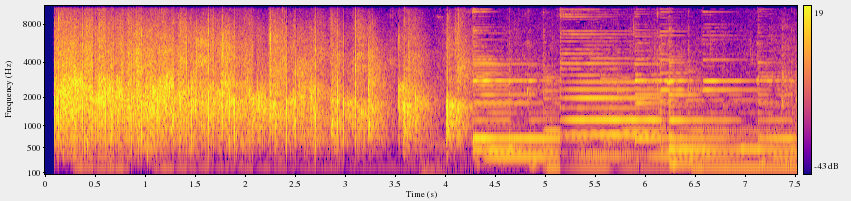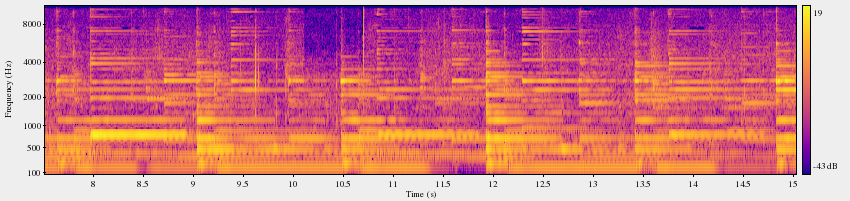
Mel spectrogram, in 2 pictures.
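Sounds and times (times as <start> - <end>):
audience applause: 0.1 - 4.4
acoustic guitar playing: 0.1 - 15.0.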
